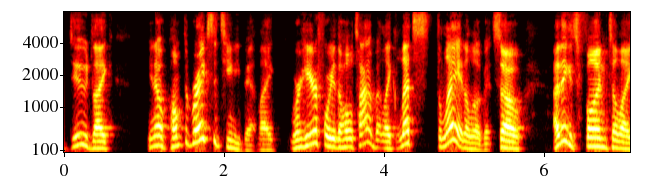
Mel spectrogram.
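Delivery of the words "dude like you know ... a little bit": usual speaking voice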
